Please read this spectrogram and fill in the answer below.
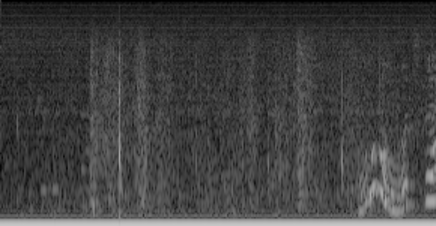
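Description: Light crackles of wrapping and tissue paper handled by a baby, then near the end a baby's high squealing call rising and falling in pitch.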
